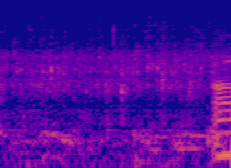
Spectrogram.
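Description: Italian gravy simmers in a pot on the stove, giving a soft, steady bubbling hiss close by, capped by a brief louder tonal scrape at the end.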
